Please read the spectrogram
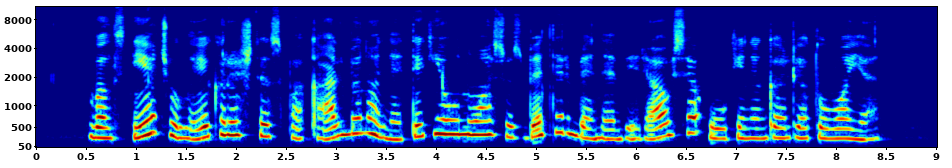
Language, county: Lithuanian, Telšiai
